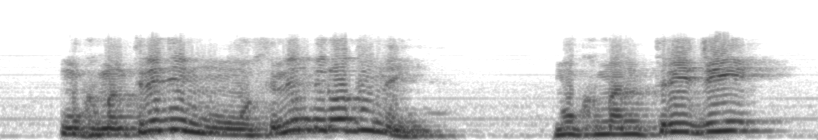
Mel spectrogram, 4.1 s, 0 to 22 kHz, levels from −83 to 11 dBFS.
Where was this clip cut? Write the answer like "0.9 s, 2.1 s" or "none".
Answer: none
